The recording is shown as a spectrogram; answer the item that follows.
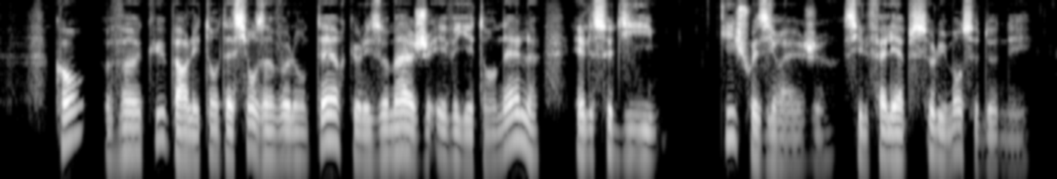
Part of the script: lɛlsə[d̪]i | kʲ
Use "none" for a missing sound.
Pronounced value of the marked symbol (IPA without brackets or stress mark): d̪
